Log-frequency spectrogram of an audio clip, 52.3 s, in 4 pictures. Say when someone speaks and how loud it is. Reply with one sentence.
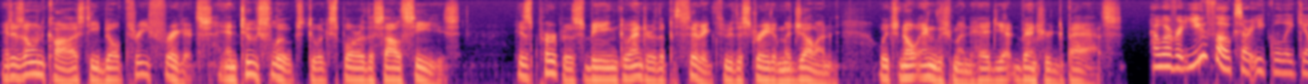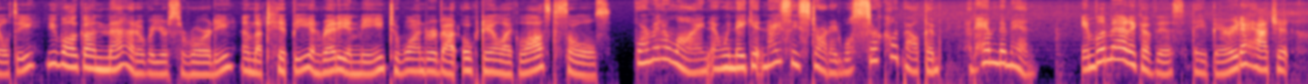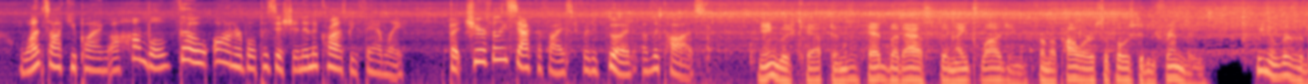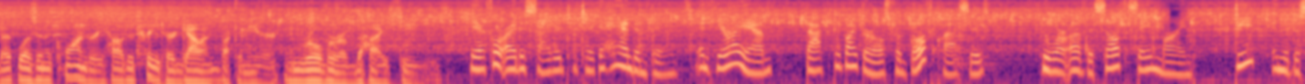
You can hear the talking from 0.0 to 52.2 s, at a steady volume.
